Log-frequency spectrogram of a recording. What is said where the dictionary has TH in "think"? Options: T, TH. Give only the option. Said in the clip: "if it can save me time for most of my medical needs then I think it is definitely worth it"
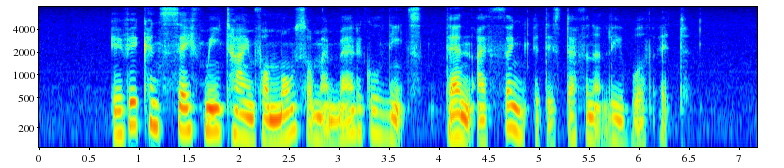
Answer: TH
